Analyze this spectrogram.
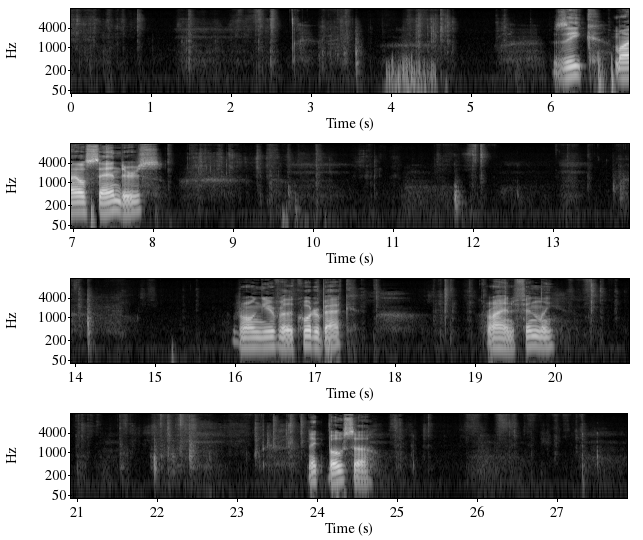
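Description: Plastic card sleeves rustle and crinkle between fingers.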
